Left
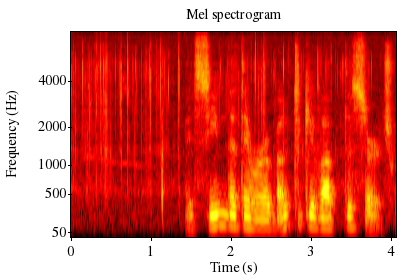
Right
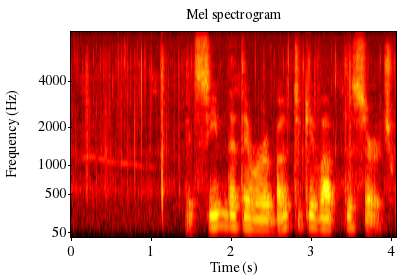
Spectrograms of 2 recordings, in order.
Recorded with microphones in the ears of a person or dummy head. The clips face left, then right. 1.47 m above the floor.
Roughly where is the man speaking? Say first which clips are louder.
Left 4 dB; centre.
